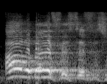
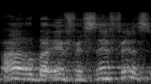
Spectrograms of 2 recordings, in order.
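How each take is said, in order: First: ארבע אפס אפס shouted high and loud; loud exclaimed emphasis. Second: ארבע אפס אפס spaced out slowly, each number weighed; measured emphasis. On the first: Preacher stressing the rabbi's exact punctuality, ארבע אפס אפס shouted high. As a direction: belt out ארבע אפס אפס in high-pitched astonishment. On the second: Preacher to listeners, counting out ארבע אפס אפס slowly. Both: Shown as a demonstration. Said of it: "איך אומרים?".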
